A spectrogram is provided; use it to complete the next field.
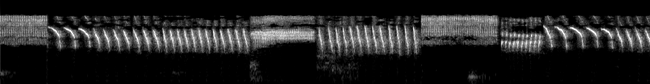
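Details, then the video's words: Weaver song used to prompt caged pet birds that have stopped singing: long, harsh, high buzzy hisses alternate with fast runs of ticking downslurred notes, about seven per second, with abrupt breaks between segments. "SUARA BURUNG MANYAR UNTUK MEMANCING BURUNG KESAYANGAN ANDA YANG MACET BUNYI"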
